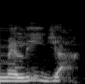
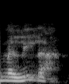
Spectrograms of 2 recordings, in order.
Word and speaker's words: Melilla: I never noticed a double L until I really looked at it. I said, "Oh yeah, double L." No wonder. I thought it was Melilla. So it's Melilla. Yeah, I forgot because double L is pronounced as like a J in English.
